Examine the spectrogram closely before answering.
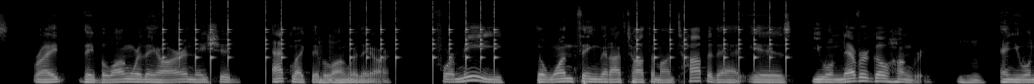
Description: Tap code, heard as taps on glass, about 7 knocks a second, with speech in English. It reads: WU U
